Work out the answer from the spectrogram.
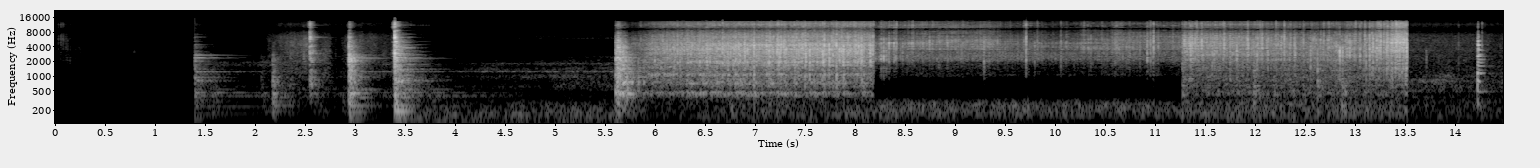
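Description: A few sharp metal clinks and knocks, then breakfast sausage links frying in a pan on a gas stove, with a steady sizzle that breaks off abruptly at edits.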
